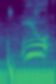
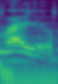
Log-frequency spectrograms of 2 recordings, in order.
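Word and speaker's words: Ryu: right is that how you pronounce it dude forever used to pronounce his name rayu and I think I found out later it's actually you but whatever this guy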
